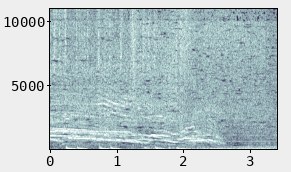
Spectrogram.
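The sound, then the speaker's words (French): A rowdy crowd shouts and cheers, many voices overlapping in a loud, continuous roar, with a quick run of deep rhythmic thumps pounding underneath during the first couple of seconds. “Mais en même temps, ils sont tous en train de gueuler, hein! Ça met dans l'ambiance!”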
